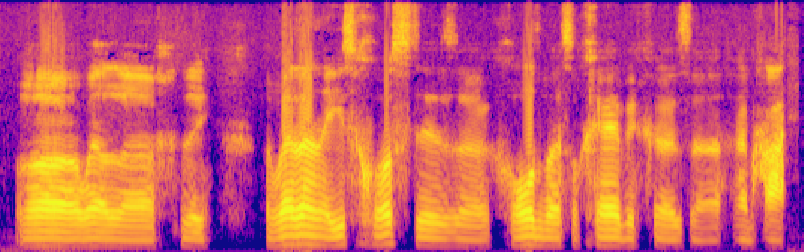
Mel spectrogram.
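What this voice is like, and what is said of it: Impression of Ivica Zubac. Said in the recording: “do an impression of Zubac”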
